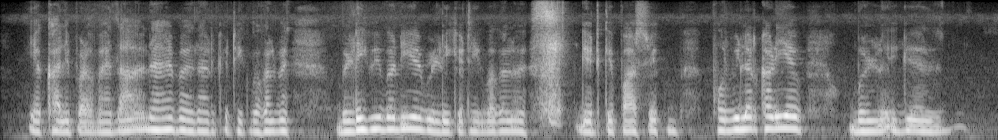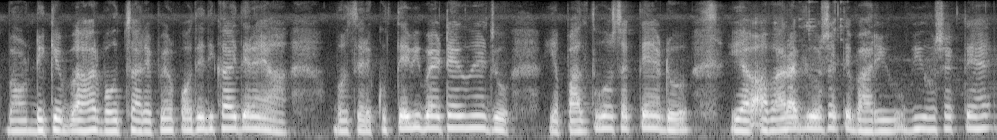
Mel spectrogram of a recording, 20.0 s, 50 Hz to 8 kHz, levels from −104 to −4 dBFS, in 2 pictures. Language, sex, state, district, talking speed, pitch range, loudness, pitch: Hindi, female, Haryana, Jhajjar, 190 wpm, 175-215 Hz, -18 LUFS, 190 Hz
